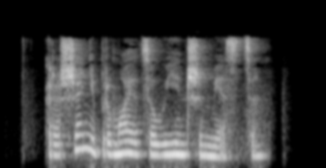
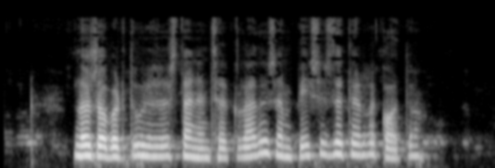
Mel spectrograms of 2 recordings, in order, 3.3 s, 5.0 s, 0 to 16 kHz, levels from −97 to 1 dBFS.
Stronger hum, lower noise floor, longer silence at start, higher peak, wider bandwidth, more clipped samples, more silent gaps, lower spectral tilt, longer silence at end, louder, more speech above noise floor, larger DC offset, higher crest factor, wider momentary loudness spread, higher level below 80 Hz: neither; first, -70 dBFS vs -59 dBFS; first, 0.45 s vs 0.25 s; about the same, -2 dBFS vs -2 dBFS; second, 7.8 kHz vs 11 kHz; neither; neither; second, -3.5 dB/octave vs -8.5 dB/octave; about the same, 0.6 s vs 0.65 s; about the same, -16 LUFS vs -18 LUFS; first, 54 dB vs 41 dB; neither; about the same, 18 dB vs 16 dB; about the same, 11 LU vs 10 LU; about the same, -60 dBFS vs -56 dBFS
